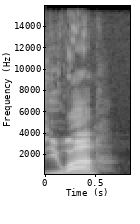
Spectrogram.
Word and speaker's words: yuan: So people were saying, I believe, last week that they didn't like that Binance was allowing people to buy crypto with yuan, I believe. – With what? – Yuan. I know how to pronounce it now, P-Money.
